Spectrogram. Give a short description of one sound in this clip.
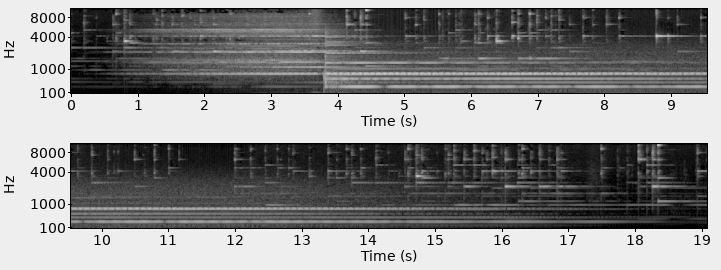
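A metal singing bowl rings with a steady, humming tone as a mallet is rubbed around its rim.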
